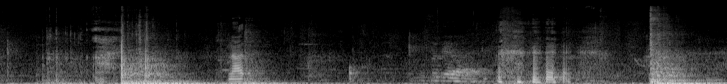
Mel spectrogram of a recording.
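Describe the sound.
A door being pushed shut lands with a heavy thud, followed later by a second solid thump, with a voice talking in between.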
